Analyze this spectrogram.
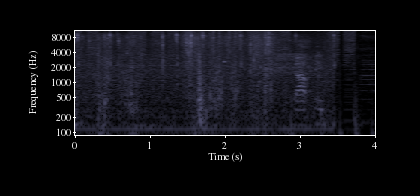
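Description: A wooden door opens.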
